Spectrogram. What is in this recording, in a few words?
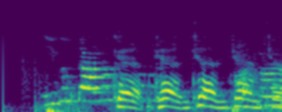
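"can", spoken word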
